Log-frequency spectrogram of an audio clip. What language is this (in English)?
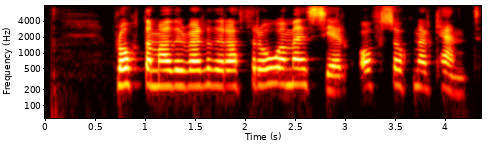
Icelandic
